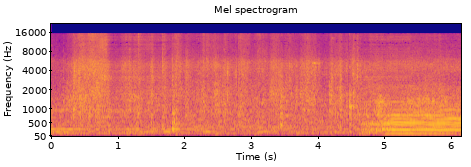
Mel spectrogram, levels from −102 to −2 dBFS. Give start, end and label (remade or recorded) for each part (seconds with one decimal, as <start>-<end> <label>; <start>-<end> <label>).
0.0-0.8 recorded; 0.8-1.7 remade; 1.7-4.7 recorded; 4.7-5.4 remade; 5.4-6.2 recorded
